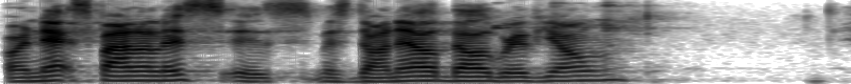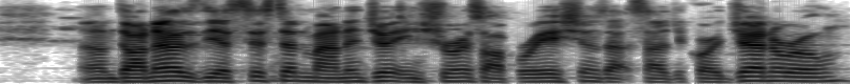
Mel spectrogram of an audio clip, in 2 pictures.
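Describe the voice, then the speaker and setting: Halting man moderating a panel. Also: medium pitch, fairly even intonation, bright, forceful tone, poor audio. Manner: halting, many ums and repeated words. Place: conference hall.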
